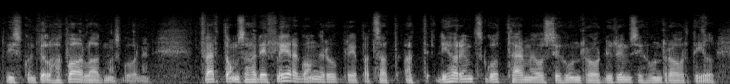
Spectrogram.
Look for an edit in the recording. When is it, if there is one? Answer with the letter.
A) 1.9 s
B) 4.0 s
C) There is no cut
C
